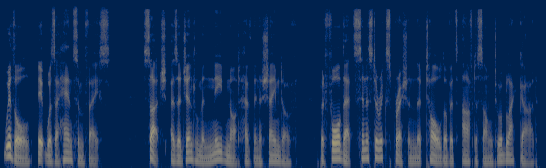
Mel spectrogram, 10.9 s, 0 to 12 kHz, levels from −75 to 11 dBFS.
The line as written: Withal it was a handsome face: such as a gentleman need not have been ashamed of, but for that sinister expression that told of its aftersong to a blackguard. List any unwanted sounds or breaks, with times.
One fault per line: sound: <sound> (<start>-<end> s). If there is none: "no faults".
no faults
